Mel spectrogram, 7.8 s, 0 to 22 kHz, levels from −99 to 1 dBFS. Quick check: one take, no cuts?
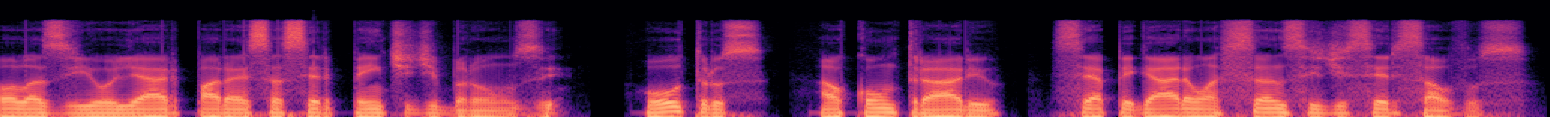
no; 1 cut; at 3.1 s

